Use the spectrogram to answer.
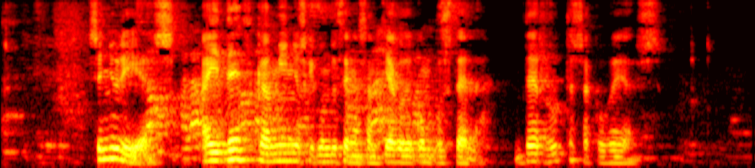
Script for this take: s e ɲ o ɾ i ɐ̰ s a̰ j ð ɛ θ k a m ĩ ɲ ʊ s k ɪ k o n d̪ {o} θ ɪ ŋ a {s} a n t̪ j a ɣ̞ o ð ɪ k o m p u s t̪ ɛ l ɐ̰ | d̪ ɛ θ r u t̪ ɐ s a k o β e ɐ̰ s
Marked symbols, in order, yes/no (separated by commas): no, yes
